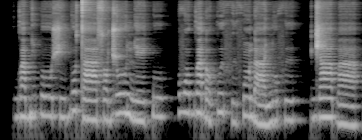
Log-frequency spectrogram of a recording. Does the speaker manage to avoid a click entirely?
yes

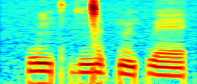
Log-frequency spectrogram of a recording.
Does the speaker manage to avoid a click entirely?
no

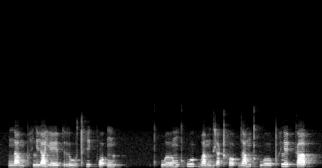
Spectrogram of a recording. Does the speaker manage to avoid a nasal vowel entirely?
yes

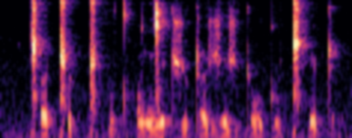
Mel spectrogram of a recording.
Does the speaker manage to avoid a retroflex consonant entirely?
no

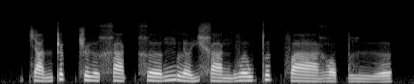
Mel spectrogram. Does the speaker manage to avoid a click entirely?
yes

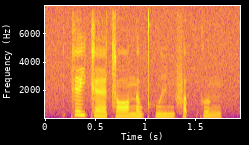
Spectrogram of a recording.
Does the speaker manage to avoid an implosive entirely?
yes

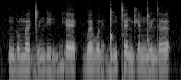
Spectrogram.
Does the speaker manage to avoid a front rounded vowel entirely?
no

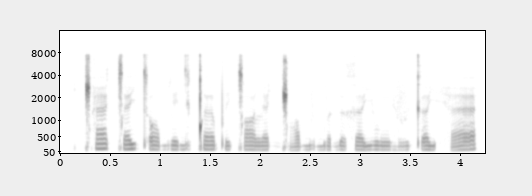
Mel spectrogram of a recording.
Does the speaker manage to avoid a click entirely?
no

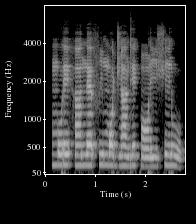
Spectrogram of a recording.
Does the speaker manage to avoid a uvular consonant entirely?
yes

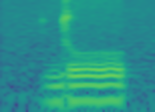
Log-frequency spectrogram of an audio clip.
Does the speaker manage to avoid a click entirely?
yes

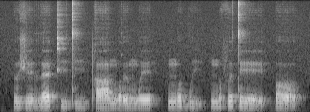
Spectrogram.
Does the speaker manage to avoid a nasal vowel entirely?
yes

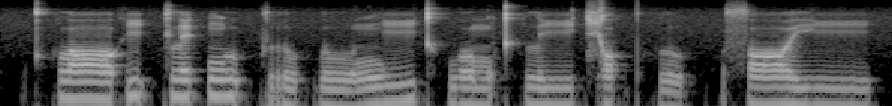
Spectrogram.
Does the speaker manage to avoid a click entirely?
yes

